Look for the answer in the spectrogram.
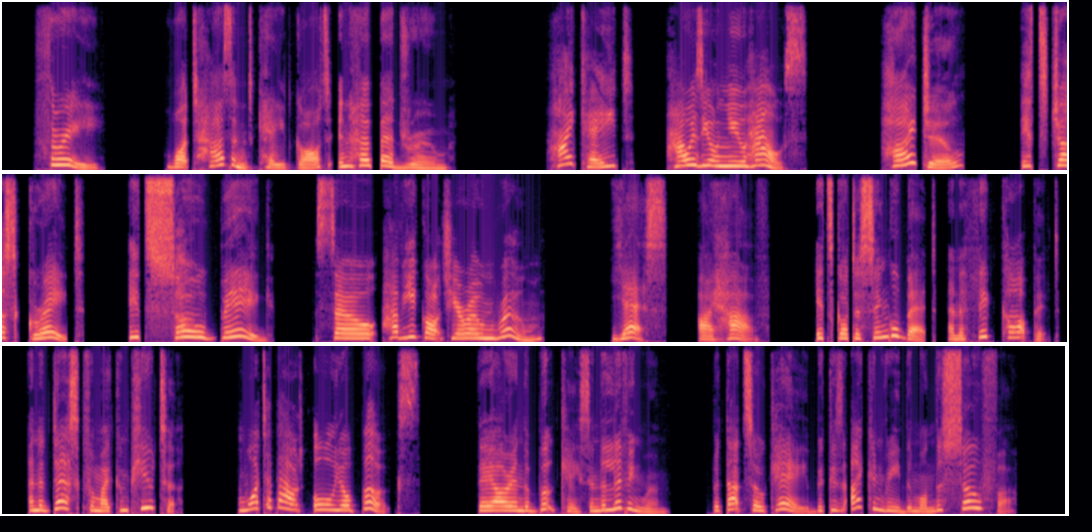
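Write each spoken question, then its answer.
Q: What hasn't Kate got in her bedroom?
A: A bookcase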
